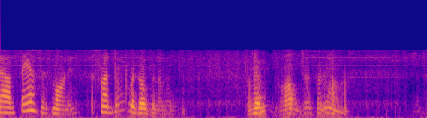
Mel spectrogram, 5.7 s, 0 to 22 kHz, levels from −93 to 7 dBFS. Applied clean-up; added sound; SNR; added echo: neural separator model SepFormer WHAM!.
